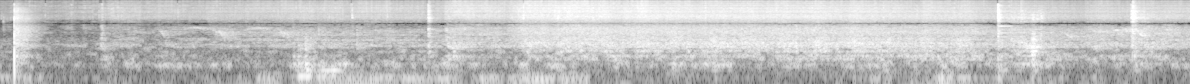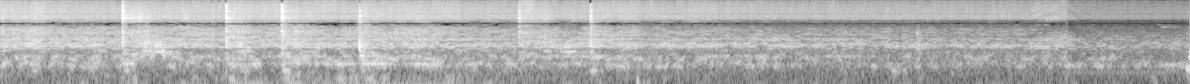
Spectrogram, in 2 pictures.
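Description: Ginger-garlic paste fries with browned onions in a pan for a chicken gizzard and liver curry, giving a soft, steady hiss punctuated by sharp ladle clicks and scrapes as it is stirred.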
